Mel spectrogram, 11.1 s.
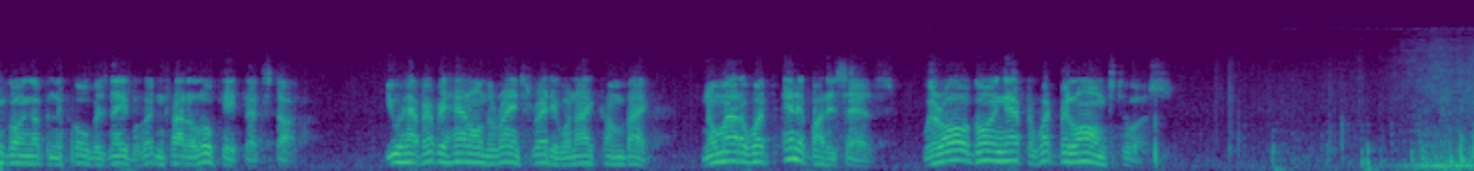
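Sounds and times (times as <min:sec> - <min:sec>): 
speech: 0:00.0 - 0:08.8
horse hoofbeats: 0:09.5 - 0:11.0.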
